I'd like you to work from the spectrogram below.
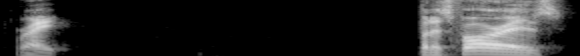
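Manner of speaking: ordinary talk, nothing marked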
